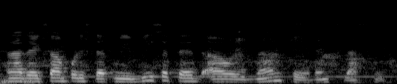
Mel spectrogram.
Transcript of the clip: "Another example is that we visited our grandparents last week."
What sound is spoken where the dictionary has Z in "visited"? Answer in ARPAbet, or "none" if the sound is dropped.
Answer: S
